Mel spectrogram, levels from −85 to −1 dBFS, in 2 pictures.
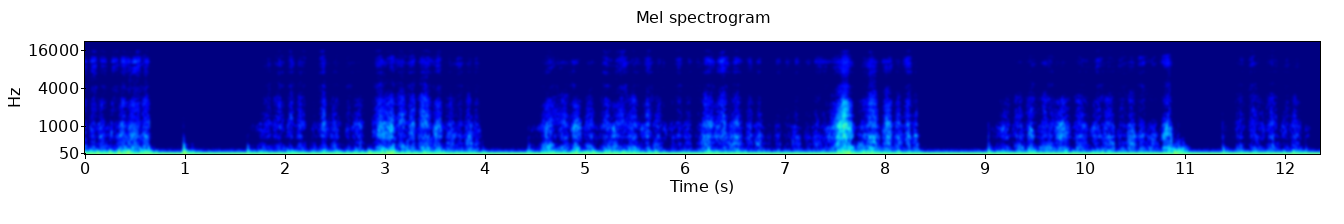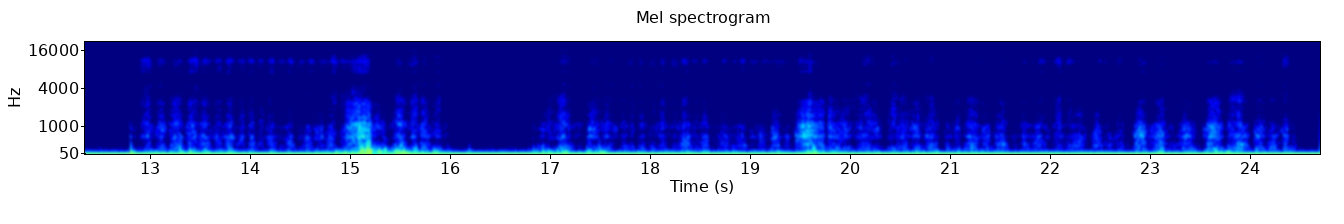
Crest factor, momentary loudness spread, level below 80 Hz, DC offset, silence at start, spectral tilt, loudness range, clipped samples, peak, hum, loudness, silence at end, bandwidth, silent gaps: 28 dB; 13 LU; -60 dBFS; 0.6%; 0 s; -5 dB/octave; 9 LU; under 0.1%; -26 dBFS; none; -55 LUFS; 0 s; 16.5 kHz; none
